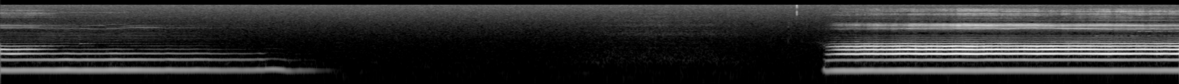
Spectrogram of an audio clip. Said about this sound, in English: we're going to do three ohms here today to center ourselves.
